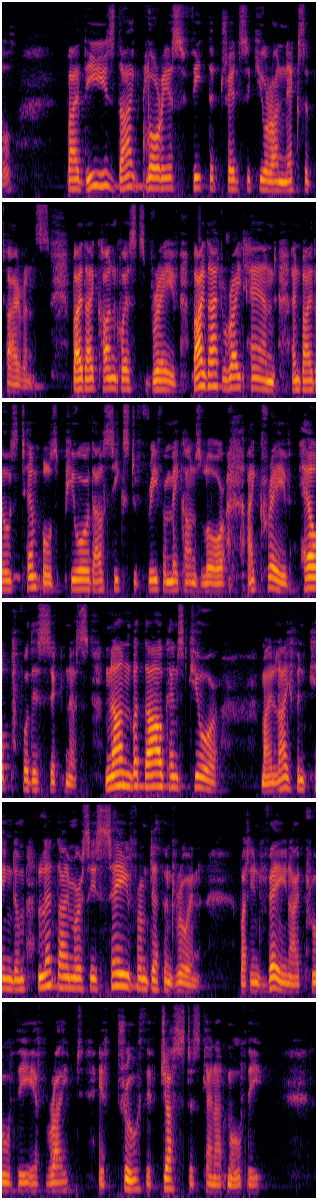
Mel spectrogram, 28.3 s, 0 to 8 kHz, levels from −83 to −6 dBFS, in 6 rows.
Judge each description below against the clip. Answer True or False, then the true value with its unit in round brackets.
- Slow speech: False (150 wpm)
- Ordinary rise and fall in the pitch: True (4.6 semitones)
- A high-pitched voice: False (140 Hz)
